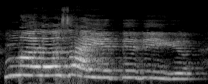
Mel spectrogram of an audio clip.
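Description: Shrill, brash Roman street girl. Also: lively intonation, takes it slowly, fairly bright tone, exaggerated voice. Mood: ranting, hateful. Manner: brash, slangy, sing-song taunting. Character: foul-mouthed, aggressive young Roman woman from the rough outskirts. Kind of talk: radio theatre acting. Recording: roomy, echoing sound.

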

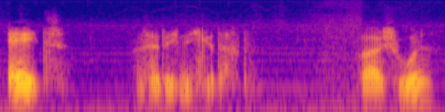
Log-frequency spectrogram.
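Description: An actor playing a blunt, shaken middle-aged man probing an old friend in naturalistic radio drama, with a gravelly, husky, expressive voice. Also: deep voice, a little slow, dry recording, dull audio, heavily acted.

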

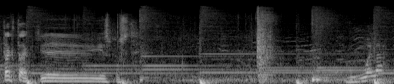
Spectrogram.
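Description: A man's voice: on the high side, takes it slowly, loud music behind the voice. A man playing an ordinary, obliging funfair shooting-gallery attendant in a naturalistic radio drama, chatty and a little hesitant. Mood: polite, obliging.

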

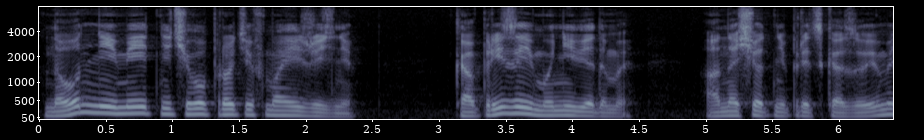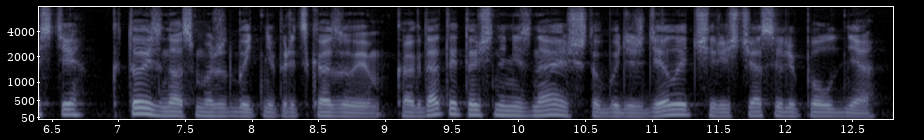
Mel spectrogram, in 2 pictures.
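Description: A man's voice: fairly low pitch, moderate pace, mellow, dry recording, natural voice. A man voicing an inquisitive, persistent male adventurer in a narrated story. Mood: wry.

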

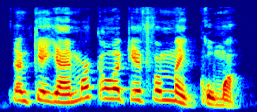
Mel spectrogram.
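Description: A man voicing a squeaky, fretful sidekick in a children's audiobook, stubborn and anxious. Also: very animated, fast, exaggerated voice. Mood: insistent.

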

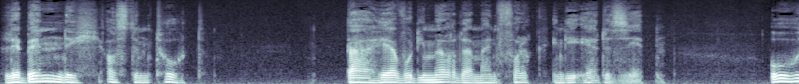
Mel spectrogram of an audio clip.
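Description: An actor playing a solemn, haunted scissors grinder who survived a massacre, in a poetic radio play with a halting, incantatory delivery. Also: male voice, fairly low pitch, husky, no room sound, heavily acted. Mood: grave, mournful.

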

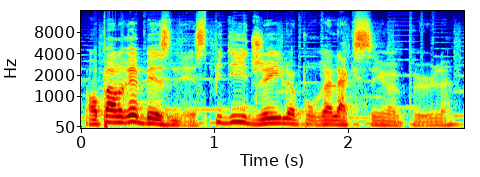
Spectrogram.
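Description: A man's voice: medium pitch, animated, a little fast, darkish tone, soft background music. A man in his forties with a Québécois French accent, hosting a casual podcast in a talkative, informal, slangy way. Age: 40s. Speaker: podcast host. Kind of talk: casual chat, reading listener questions.

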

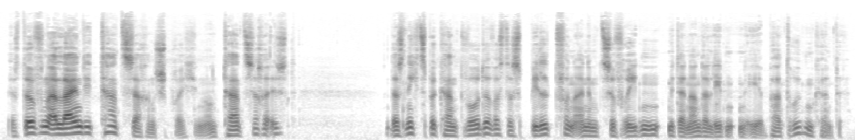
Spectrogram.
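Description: English defence barrister, 1960s radio drama: lowish voice, formal, firm, methodical emphasis, very dry sound. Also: male voice, very animated, fairly quick, gravelly, dry recording, full character voice. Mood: firm, emphatic. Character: Mr. Oliver, firm, reasoning English defence lawyer. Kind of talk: 1960s German radio play, formal debate.

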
